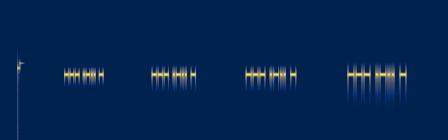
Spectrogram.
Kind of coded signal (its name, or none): Morse code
